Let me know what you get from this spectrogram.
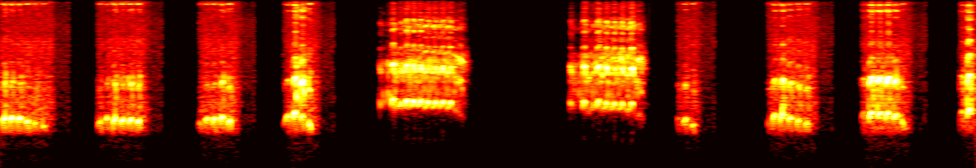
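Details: Raccoon at night gives clipped, nasal barks in a quick series. Two drawn-out, quavering higher cries break into the middle before the short barks resume. No other animals or background noise.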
